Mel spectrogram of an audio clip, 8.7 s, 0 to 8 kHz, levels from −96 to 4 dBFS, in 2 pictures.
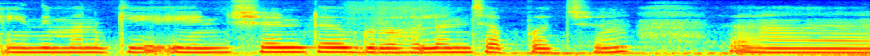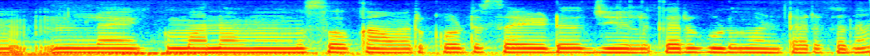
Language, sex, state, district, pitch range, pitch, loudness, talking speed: Telugu, female, Andhra Pradesh, Krishna, 210-220 Hz, 215 Hz, -14 LUFS, 110 wpm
